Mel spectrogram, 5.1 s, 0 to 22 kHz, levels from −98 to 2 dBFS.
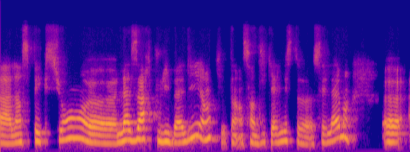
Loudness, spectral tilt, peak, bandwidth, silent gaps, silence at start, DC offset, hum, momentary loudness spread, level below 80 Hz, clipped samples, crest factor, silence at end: -25 LUFS; -6.5 dB/octave; -8 dBFS; 12 kHz; none; 0 s; under 0.1%; none; 9 LU; -72 dBFS; under 0.1%; 16 dB; 0 s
